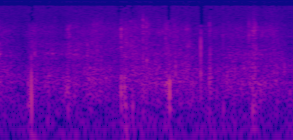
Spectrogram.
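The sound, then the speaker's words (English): Footsteps walk over slushy, melting snow: several soft, irregular squelching steps, faint and uneven in rhythm against a quiet background. “I'm not too thrilled with the walking conditions, though. At least along this stretch, it's a little meltage.”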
